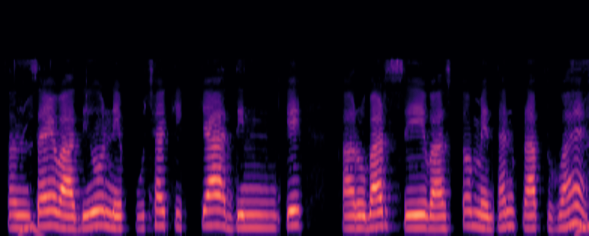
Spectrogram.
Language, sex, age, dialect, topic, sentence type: Hindi, male, 25-30, Awadhi Bundeli, banking, statement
